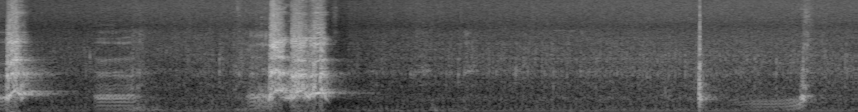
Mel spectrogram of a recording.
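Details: An aggressive dog intent on biting people barks sharply, then gives a short lower harmonic call, a loud grating double bark, and two brief faint yelps later on.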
